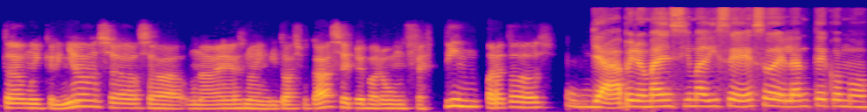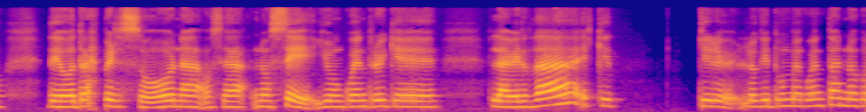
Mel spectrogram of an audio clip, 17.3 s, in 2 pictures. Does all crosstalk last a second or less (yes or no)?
yes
